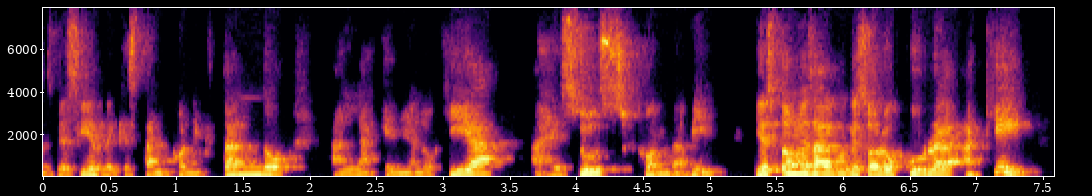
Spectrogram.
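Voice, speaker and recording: Man giving an online Bible lecture. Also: on the high side. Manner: explanatory, with many restarts and repeated words. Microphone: computer mic. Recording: echoey, dull computer mic audio.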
